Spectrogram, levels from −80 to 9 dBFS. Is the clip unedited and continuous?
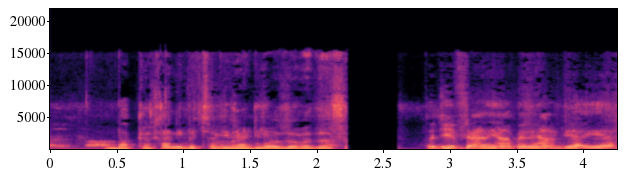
no; 1 cut; at 2.2 s

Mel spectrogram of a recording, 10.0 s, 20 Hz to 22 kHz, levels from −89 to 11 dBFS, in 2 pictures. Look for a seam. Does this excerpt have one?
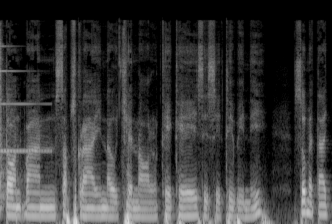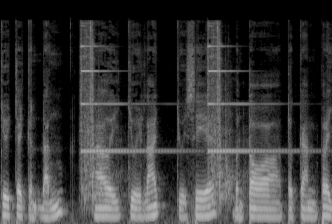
no; 0 cuts

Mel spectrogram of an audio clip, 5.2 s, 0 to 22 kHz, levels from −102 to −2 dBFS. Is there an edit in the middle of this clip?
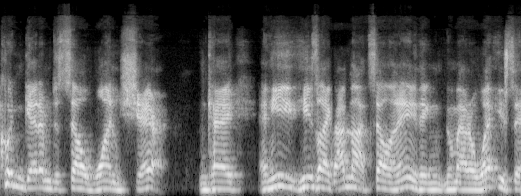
no; 0 cuts

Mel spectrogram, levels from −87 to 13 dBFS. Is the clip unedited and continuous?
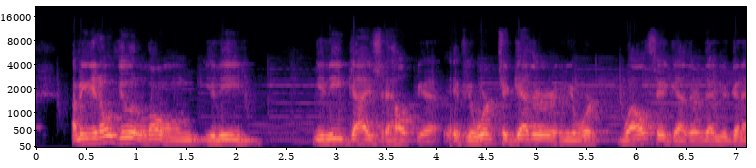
no; 1 cut; at 4.1 s

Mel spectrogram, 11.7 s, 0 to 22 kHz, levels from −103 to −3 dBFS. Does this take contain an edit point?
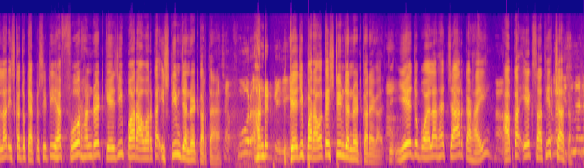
no; 0 cuts

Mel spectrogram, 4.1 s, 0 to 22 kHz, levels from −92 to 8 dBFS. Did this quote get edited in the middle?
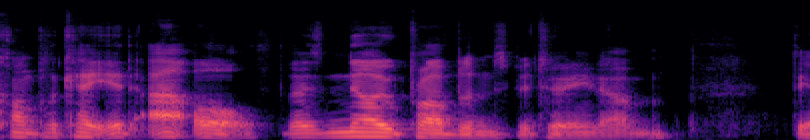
no; 0 cuts

